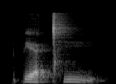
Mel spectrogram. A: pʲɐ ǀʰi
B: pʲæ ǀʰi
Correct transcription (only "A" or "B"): B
